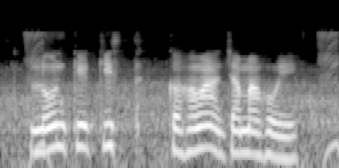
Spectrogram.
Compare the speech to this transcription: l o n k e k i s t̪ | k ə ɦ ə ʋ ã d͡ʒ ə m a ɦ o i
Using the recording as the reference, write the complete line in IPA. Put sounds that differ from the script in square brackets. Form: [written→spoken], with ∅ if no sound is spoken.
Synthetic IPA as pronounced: l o n k e k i s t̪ | k ə ɦ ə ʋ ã d͡ʒ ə m a ɦ o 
